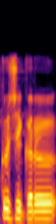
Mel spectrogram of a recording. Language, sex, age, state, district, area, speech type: Kannada, male, 45-60, Karnataka, Koppal, rural, spontaneous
